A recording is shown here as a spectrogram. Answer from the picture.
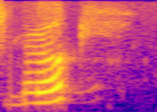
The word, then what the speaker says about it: Brooks: Brooks.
